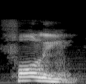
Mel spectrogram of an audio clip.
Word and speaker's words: falling: And remember, AL, the sound is all, not al, all, falling.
